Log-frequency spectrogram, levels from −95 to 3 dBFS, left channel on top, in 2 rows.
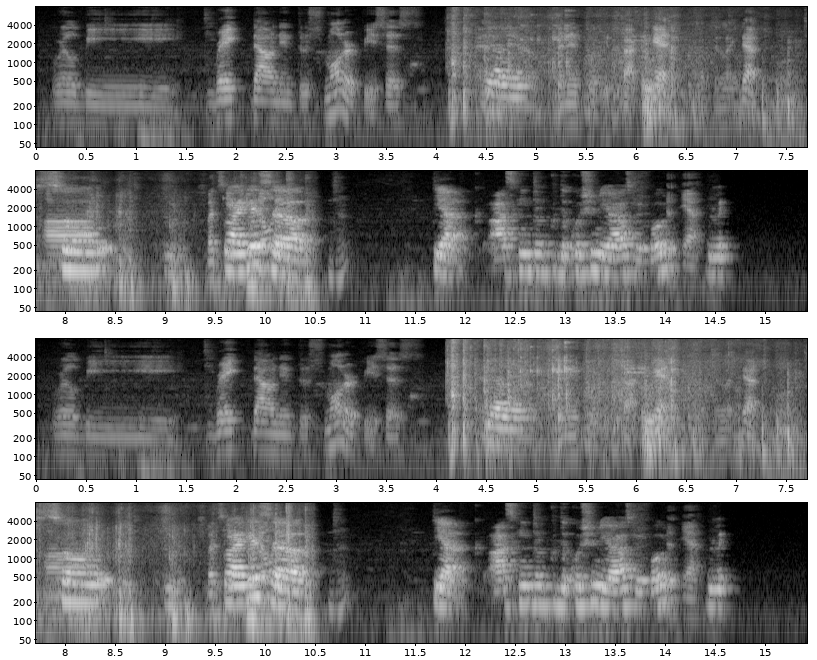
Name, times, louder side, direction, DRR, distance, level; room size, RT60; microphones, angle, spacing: voice 1, 0.2-1.4 1.7-3.8 4.4-6.4 6.6-7.2 7.8-8.3 9.4-10.1 14.2-14.3, left 4 dB, 30° left, 0.8 m, -32 dB
sound 1, 4.1-10.5, right 6 dB, 65° right, 0.6 m, -32 dB
voice 2, 4.5-4.9 6.1-6.2 7.7-8.4 9.0-9.2 9.6-10.4 11.7-14.1 14.4-14.6, equal, 10° right, 1.5 m, -22 dB
6.0 x 2.9 x 2.3 m
head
